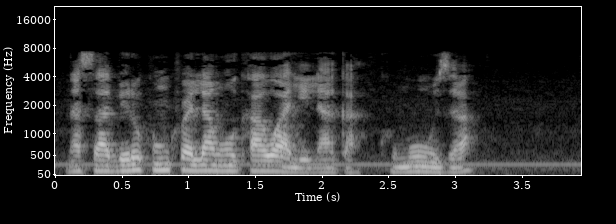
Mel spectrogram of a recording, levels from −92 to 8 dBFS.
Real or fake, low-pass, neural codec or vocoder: real; 7.2 kHz; none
